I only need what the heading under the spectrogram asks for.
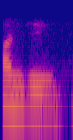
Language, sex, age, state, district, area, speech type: Punjabi, female, 30-45, Punjab, Bathinda, rural, conversation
